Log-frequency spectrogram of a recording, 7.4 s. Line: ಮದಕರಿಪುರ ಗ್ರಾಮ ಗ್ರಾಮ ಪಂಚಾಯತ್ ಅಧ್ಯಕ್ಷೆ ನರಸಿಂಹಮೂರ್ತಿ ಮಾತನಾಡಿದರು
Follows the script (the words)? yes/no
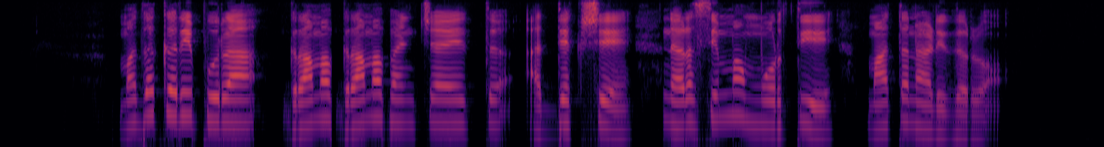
yes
